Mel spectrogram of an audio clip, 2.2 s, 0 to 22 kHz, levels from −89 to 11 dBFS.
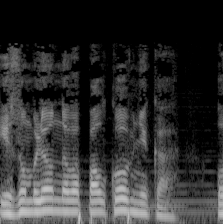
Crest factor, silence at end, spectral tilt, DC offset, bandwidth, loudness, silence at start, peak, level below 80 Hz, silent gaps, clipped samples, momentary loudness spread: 12 dB; 0 s; -7 dB/octave; under 0.1%; 10.5 kHz; -19 LUFS; 0 s; -6 dBFS; -38 dBFS; none; under 0.1%; 14 LU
